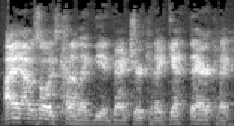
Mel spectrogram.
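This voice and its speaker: A middle-aged man chatting casually, unhurried and understated, with some hesitation. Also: sits low, pushed and bright. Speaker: vlogger's partner, co-answering questions. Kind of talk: casual chat. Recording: roomy echo, faint background noise.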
